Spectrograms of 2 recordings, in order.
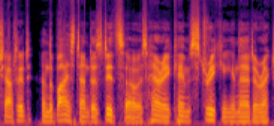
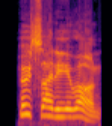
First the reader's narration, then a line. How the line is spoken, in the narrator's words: Ron yelled in outrage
